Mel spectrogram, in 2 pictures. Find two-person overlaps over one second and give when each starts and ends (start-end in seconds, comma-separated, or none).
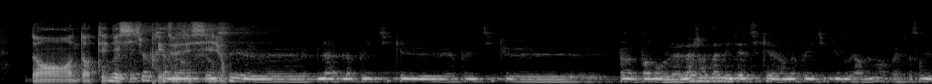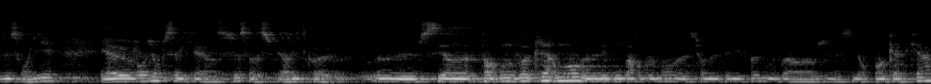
1.0-2.3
